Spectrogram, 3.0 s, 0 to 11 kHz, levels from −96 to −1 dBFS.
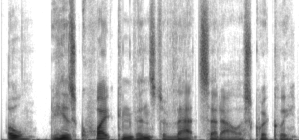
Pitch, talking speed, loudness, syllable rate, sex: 95 Hz, 200 wpm, -21 LUFS, 6.0 syllables/s, male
